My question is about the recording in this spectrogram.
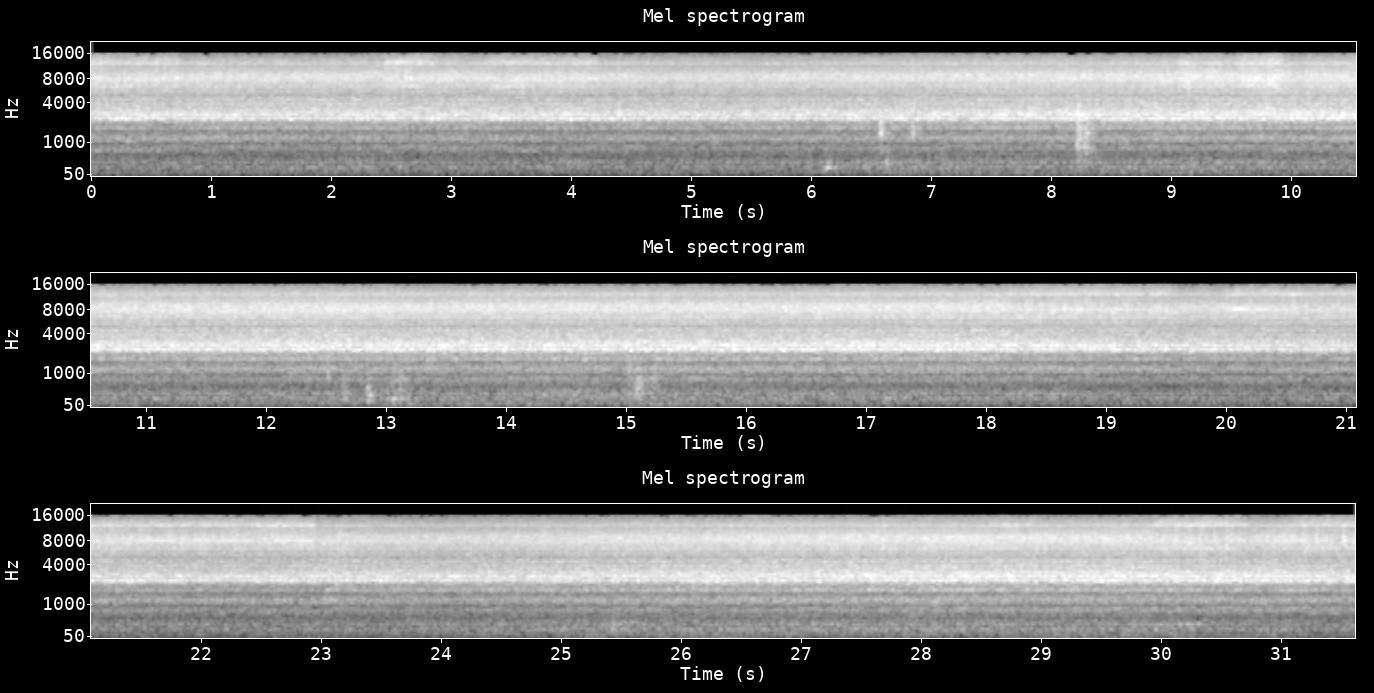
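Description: Large sawmill band saw running steadily while planks are fed through the blade: a continuous loud, high whine with machine noise underneath. A few faint knocks of wood being handled come now and then.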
